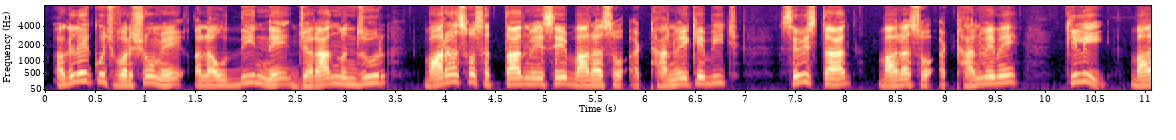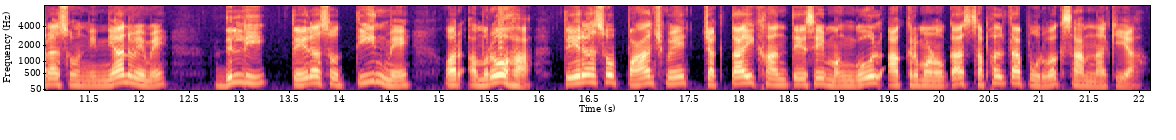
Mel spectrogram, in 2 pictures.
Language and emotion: Hindi, neutral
